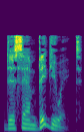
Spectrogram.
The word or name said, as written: disambiguate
